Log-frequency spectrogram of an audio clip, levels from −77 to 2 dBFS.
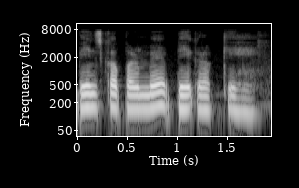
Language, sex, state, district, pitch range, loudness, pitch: Hindi, male, Arunachal Pradesh, Longding, 140-160 Hz, -17 LUFS, 145 Hz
